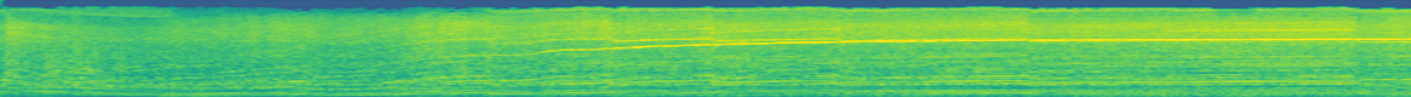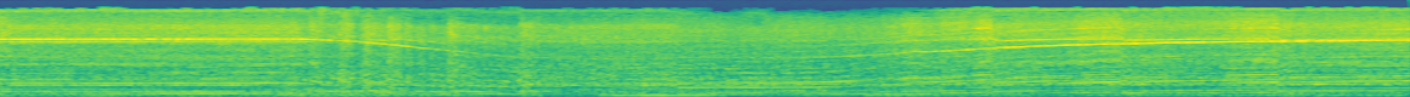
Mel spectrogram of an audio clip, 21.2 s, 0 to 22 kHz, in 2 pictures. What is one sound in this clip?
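A V6 turbo hybrid Formula One car accelerates hard through the gears.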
